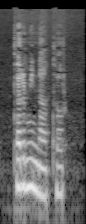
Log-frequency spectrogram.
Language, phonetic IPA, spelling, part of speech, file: Polish, [ˌtɛrmʲĩˈnatɔr], terminator, noun, LL-Q809 (pol)-terminator.wav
